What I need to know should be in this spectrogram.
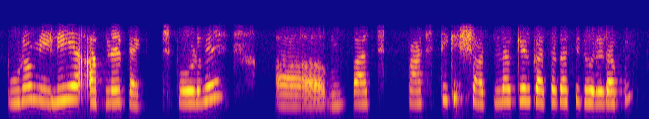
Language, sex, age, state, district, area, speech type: Bengali, female, 18-30, West Bengal, Paschim Bardhaman, urban, conversation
